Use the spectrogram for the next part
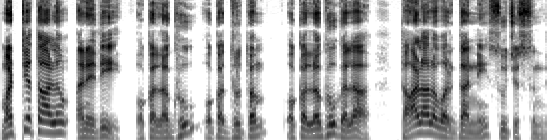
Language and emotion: Telugu, neutral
